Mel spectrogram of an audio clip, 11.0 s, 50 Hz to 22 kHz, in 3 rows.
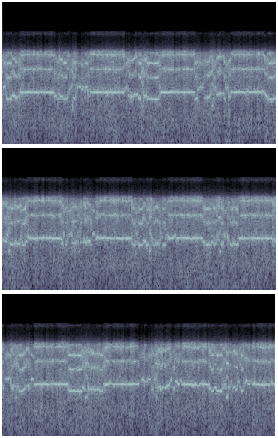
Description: Emergency Alert System (SAME) tones (header bursts), heard as harsh buzzing bursts. It is heard from 0.2 to 9.8 s.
